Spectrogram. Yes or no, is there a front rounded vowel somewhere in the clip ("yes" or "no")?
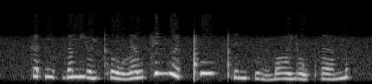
no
